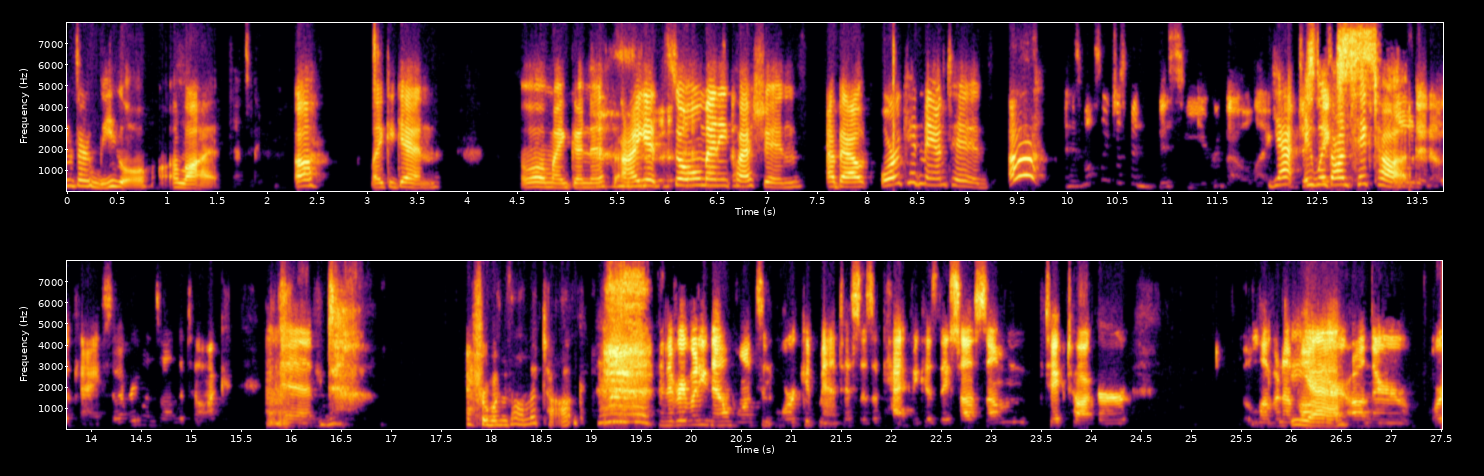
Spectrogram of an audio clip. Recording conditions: poor sound quality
